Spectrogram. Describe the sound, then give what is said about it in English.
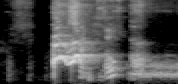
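A dog named Rocky lets out a loud bark followed by a couple of shorter, lower woofs and a brief growly tail, after about half a second of silence. “Shh, Rocky, relax.”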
